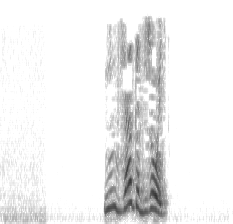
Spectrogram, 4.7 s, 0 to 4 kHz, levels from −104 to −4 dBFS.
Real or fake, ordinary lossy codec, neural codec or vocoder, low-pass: real; MP3, 16 kbps; none; 3.6 kHz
